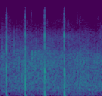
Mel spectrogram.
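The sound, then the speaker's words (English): Hand claps during church worship, four sharp, evenly spaced claps in a steady rhythm over a faint background. “Oh, clap your hands. Amen. It's not enough clapping for Jesus.”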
